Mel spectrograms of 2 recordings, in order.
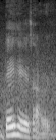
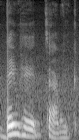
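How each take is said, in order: First: Said in the usual way. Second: They had Tyreek, each word slow and weighted; slow emphatic. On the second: Shown as a demonstration. Telling friends who held her newborn, slow and emphatic. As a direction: lean on "they" slowly.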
